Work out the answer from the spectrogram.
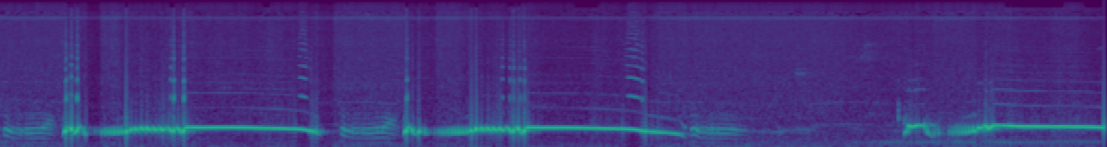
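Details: Evening crying-style song of a puter pelung dove used to tutor young birds: repeated phrases of pulsing coos flowing into long steady notes, with a quiet pause near the end before a final drawn-out note; a low hum underneath.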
